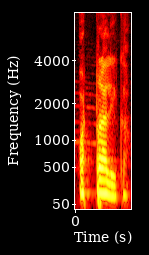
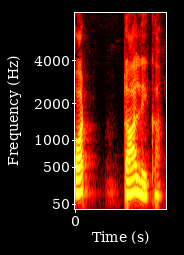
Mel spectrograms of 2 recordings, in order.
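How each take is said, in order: First: Said in the usual way. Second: "অট্টালিকা" in pieces, অট, pause, টা, লিকা; broken into syllables. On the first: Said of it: "একসাথে ভালো করে যদি আমরা বলি". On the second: Shown as a demonstration. Teacher demonstrating the double ট, "অট্টালিকা" said slowly in separate pieces. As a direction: separate the two ট in "অট্টালিকা" with a gap. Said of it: "দুটো টয়ে আমাদের উচ্চারণ হলো".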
